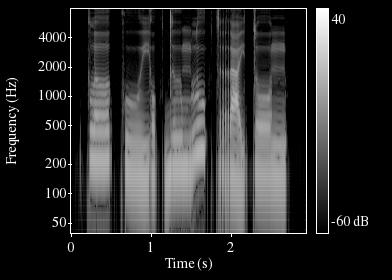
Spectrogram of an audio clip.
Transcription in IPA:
klɤː˦˥ kʰuː˨˩jo˨˩k̚dɯː˧m lu˥˩ʔtra˩˦j to˧n

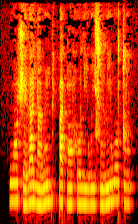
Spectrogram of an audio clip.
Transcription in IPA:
wɔ̃˧ʃɛ˨la˧ jã˨wũ˨˦ bi˦k͡pa˦˨k͡pɔ̃˧ho˧ li˨wi˨sũ˨ lĩ˨˦wo˦tu˧

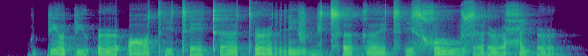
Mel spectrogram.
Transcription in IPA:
pʲɔpʲuʔə˞ ʔɔtʼi tʼekʼəː tʼə˞ rivbʲə t͡sʼəkəːɪ̯t͡sʼiz χuːzəː ɾə˞ħiʔə˞

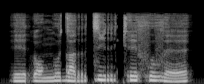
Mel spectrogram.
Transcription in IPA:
e˨ɗɔ˨ ŋʊ˦da˨r t͡si˦rkʰe˦fʊ˦vɛ˨˦

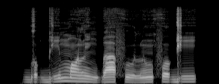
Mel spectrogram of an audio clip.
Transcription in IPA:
ɡo˨ ɡ͡bi˨˦mɔ̃˧lĩ˨ ɡ͡ba˧fu˨ lũ˧fo˧ ɡi˦

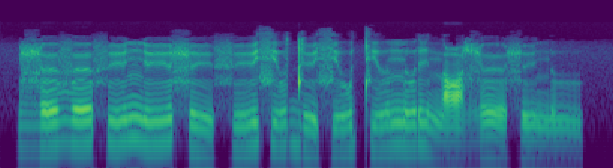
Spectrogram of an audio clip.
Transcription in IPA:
ɮøː˧˥vøː˧˥fyː˧˥nyː˧˥ ɬyː˧˩fyː˧˥sʲu˧˥ dyː˧˩sʲuː˧˥tʲɯː˧˥ nɯ˧˥ɾi˧˩nɑ˧˩ɮøː˧˩ ɬyː˧˩nɾɯː˧˩

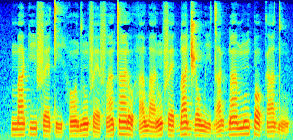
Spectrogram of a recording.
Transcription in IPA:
ma˧ki˧ fɛ˧ti˨ hɔ̃˧ dũ˧fɛ˨fã˨˦ tã˦ ɾo˦˨ha˨˦wa˧ ɾũ˦fɛ˧ɡ͡ba˦d͡ʒɔ˧ wi˨da˨˦ɡ͡bã˦ mũ˦k͡pɔ˦˨ka˧ dũ˨

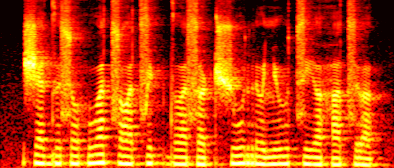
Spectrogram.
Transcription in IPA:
ʃɛd̪ɯsohuɐ̯ t͡sɔɐ̯t͡siʈ d̪ɤɐ̯sɤʈ ʃurɯ lʲu t͡siɐ̯hat͡sɯɐ̯

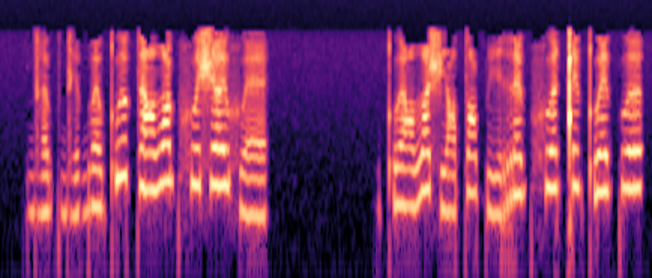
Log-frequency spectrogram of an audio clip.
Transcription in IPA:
dʱɜ˩kʷ dʱɪ˩ɡʷɛ˨o̯kʷʼɪ˥o̯ tæ˦ðˤɜ˥kʷ xʷə˦ʃɜ˦e̯xʷɛ˨ | kʷʼɜ˨e̯ ðˤə˦ʃi˩e̯ tˤɪ˦pi˩rɛ˦kʷ xʷɜ˥ǃɪ˥kʷʼɛ˥e̯ kʷə˥

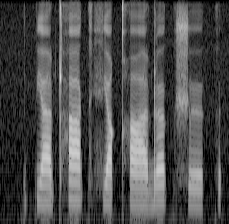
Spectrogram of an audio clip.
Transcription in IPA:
pʲa˨ ʈʰa˧kfʲə˨ qʰa˨ɖœ˧kʃʏ˨k

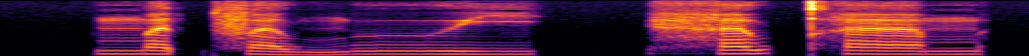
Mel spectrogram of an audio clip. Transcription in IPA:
mɐ˨t̚fɐ˨˩wmuː˨j | hɐ˨˧wkʰɐ˨m

